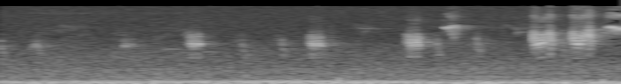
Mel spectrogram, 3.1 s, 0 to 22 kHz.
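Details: Oriental reed warbler singing, recorded with a Sony A7M3 camera: harsh, grating notes repeated about every half second, quickening into a dense chattering burst at the end, over a steady low rumble.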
